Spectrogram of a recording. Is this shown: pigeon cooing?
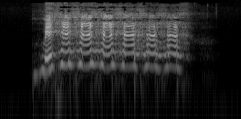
no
